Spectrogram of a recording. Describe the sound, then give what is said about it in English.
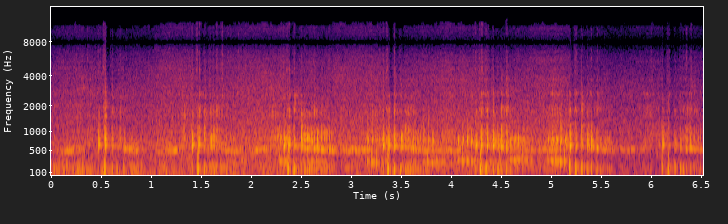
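Deep, throaty animal bellows repeat in rough pulses, a loud guttural roaring typical of an elephant seal vocalization, with no talking over it. “No, it's an elephant seal.”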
